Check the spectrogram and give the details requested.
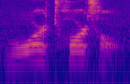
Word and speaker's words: Wartortle: anyway this is wartortle war turtle or tortell if you pronounce it correctly it's like war tortol but i'm used to pronouncing it war turtle or war war toward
